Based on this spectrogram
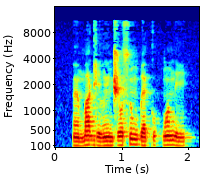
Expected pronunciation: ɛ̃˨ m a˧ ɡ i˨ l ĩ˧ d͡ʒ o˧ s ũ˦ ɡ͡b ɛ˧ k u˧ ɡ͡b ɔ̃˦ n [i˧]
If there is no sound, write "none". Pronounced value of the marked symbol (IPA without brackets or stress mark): i˧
